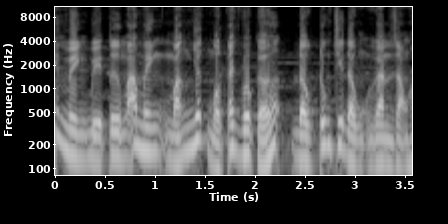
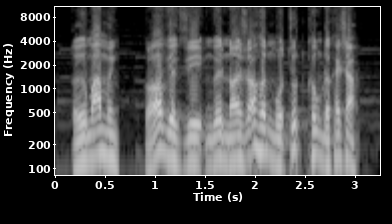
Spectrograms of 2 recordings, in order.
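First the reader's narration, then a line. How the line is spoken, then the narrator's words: Angry. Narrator (Vietnamese): Độc Trung Chi Độc tức giận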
